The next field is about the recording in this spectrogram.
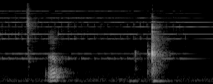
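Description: A phone rings quietly with an electronic ringtone, steady high tones broken by a few short chirps, before the call is sent to voicemail.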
